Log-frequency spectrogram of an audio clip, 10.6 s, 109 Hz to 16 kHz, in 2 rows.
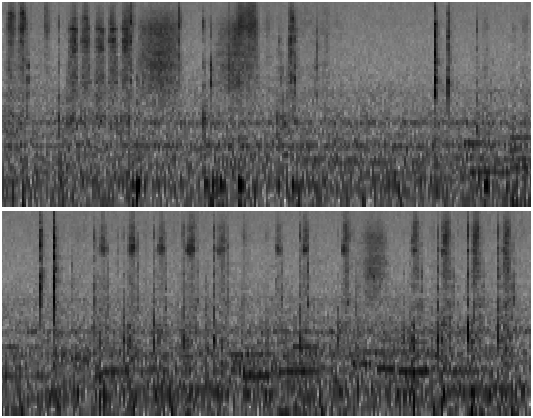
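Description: A plastic stylus nib scratches and writes across the solid glass screen of a large Gaomon PD2200 pen display. Small scratchy strokes and sharp bright taps come at irregular intervals over a steady, quiet low rumble, with a brief louder scrape around two seconds in.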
